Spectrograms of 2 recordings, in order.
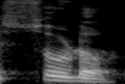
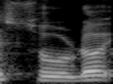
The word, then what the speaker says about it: pseudo: आगे क्या जोड़ते हो सूडो पी एस ई यू डी ओ आज तक मुझे ये पी साइलेंट है साइलेंट का कांसेप्ट मेरी समझ से बाहर है जैसे मैं आपसे बोल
